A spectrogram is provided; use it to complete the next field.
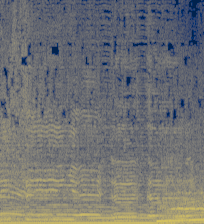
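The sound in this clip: A car driving fast with tires squealing: a loud, steady engine drone with high whining tones, rising in pitch near the end.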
